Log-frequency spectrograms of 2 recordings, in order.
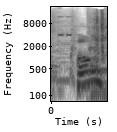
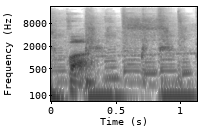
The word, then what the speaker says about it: pho: It's cocktails and pho, or faux, however you want to say it, but technically I think it's pronounced pho.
